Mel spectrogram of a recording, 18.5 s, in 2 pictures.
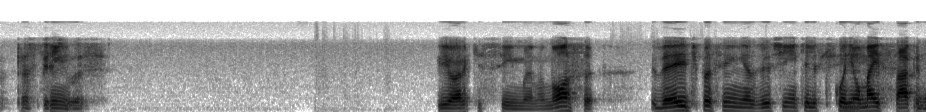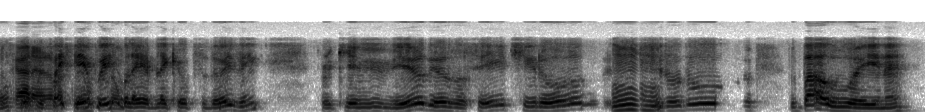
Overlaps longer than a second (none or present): present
